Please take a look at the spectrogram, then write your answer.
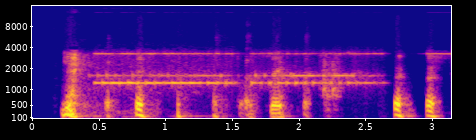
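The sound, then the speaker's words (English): A phone rings during a recording with a steady electronic tone that holds for about two seconds, while people keep talking loudly over it. “But just mute the phone for the show.”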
